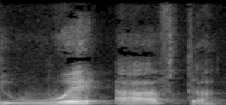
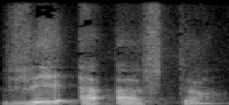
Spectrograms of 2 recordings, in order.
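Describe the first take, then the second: First: We-A-Afta slowly, with lips rounded into a W; rounded Waw. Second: V-A-Afta with a plain V sound and the mouth barely opening; narrow Vav. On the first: Teacher showing students the slow rounded We-A-Afta that takes in all of creation. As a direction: stretch We-A-Afta out slowly, the whole mouth going round. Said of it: "quand tu dis We-A-Afta ... toute ta bouche se transforme". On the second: Teacher showing students the narrow V-A-Afta that only takes in yourself. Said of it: "quand toi tu dis Vav". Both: Shown as a demonstration.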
